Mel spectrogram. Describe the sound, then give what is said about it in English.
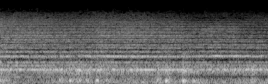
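An iron ore freight train of the mining company Vale in Brazil rolls steadily along the rails, loud, with a continuous metallic whine over a rhythmic low clatter of wheels. No one speaks. “The population benefits from this Vale train, as they call it.”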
